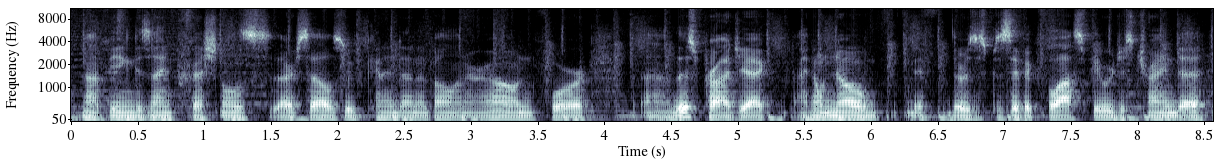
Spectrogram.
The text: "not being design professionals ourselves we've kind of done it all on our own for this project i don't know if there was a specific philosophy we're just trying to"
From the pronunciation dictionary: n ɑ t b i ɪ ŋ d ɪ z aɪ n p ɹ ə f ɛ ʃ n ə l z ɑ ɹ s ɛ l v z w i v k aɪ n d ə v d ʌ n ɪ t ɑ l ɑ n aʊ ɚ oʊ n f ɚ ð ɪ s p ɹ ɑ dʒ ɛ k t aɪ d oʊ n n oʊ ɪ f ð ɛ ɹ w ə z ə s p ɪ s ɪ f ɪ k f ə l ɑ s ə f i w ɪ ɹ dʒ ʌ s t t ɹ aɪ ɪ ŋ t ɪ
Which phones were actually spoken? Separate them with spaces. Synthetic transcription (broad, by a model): n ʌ t b i ɪ ŋ d ɪ z aɪ n p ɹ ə f ɛ ʃ n l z ɑ ɹ s ɛ l v z w i v k aɪ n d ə d ʌ n ɪ t ɑ l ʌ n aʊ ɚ oʊ n f ɚ ð ɪ s p ɹ ɑ dʒ ɛ k t aɪ d oʊ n n oʊ ɪ f ð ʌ ɹ w ə z ə s p ɪ s ɪ f ɪ k f ə l ɑ s ə f i w ɪ ɹ dʒ ʌ s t t ɹ aɪ ɪ ŋ t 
